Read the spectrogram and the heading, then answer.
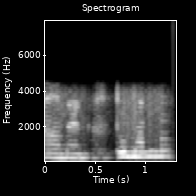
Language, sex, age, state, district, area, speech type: Hindi, female, 18-30, Madhya Pradesh, Gwalior, urban, conversation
